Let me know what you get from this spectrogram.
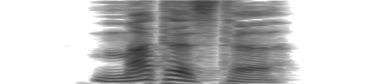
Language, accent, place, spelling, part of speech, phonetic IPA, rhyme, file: German, Germany, Berlin, matteste, adjective, [ˈmatəstə], -atəstə, De-matteste.ogg
- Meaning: inflection of matt: 1. strong/mixed nominative/accusative feminine singular superlative degree 2. strong nominative/accusative plural superlative degree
